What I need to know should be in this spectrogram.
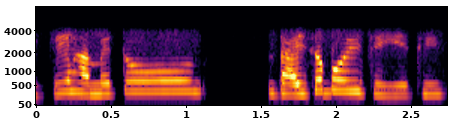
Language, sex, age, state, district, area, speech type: Hindi, female, 30-45, Madhya Pradesh, Balaghat, rural, conversation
